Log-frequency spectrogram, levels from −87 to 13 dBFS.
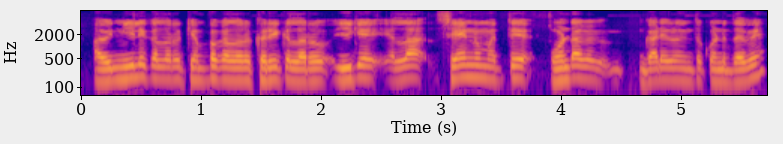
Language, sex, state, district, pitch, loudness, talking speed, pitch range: Kannada, male, Karnataka, Koppal, 155 Hz, -15 LUFS, 145 wpm, 145-165 Hz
